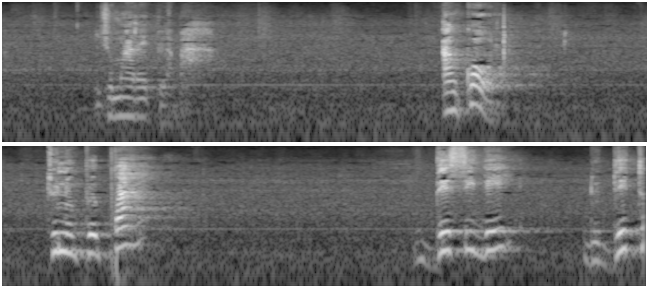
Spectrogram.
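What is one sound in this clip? A middle-aged woman speaks with emphasis in short bursts, close to a microphone.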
